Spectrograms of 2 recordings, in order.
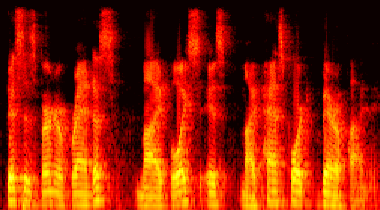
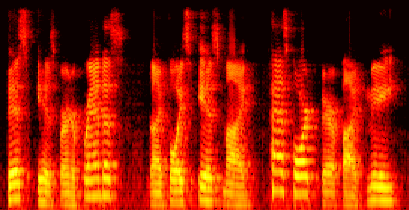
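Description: First: It is said in one smooth, even delivery. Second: It sounds choppy, with shifting tones.

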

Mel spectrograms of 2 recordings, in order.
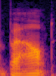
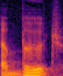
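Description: First: It has a general American vowel sound. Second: It has a coastal Virginia vowel sound. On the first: "rather than about" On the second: "They say about"

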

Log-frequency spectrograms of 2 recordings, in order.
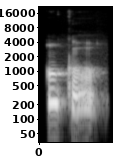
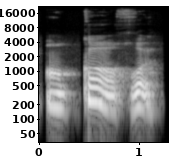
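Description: First: The final E is unstressed and R voiced. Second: The final E is stressed. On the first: The speaker calls it right. "You voice the R sound and you don't stress the E" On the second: The speaker calls it wrong. "You don't say encore"

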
